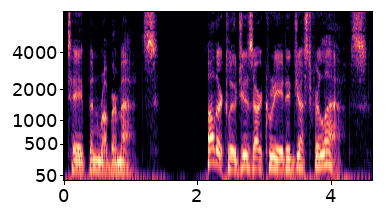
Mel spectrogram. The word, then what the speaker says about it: kluge: Some spell it with a D, Kludge, which has the virtue of looking as clumsy as the solutions it denotes, but the disadvantage of suggesting the wrong pronunciation. Properly pronounced, kludge rhymes with huge, not sludge.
